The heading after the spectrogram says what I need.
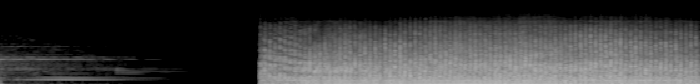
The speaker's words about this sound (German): Anflug auf den pyramidenförmigen Gipfel des Hochvogel in den Allgäuer Alpen. Der Pilot setzt den Helikopter mit nur einer Kufe auf einer Felskante knapp unterhalb des Gipfels auf, im zerklüfteten Gelände und hält ihn in der Schwebe.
